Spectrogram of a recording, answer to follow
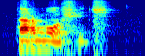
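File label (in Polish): "tarmosec", Kurpie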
